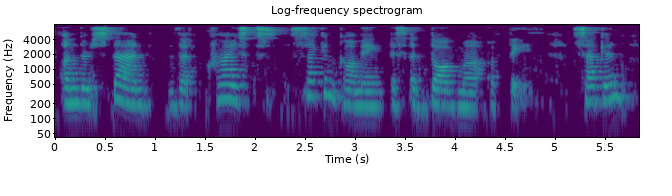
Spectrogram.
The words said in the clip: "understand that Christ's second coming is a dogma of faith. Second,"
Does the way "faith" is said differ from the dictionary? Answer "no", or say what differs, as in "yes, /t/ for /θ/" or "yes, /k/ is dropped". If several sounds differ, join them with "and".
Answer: no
